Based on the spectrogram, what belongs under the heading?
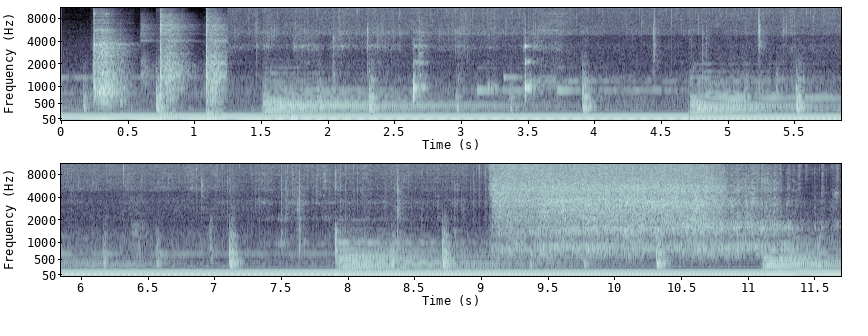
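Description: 'Nduja sizzling and crackling as it fries in its own fat in a stainless steel pot while being stirred, with a few sharp clicks in the first second. About nine seconds in, a much louder hiss lasts about two seconds as prawn bisque is poured into the hot pot.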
